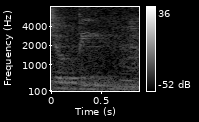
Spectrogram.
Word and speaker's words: Jyoti: But I tend to say T, like T, like Jyoti. Actually, it is Jyoti.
